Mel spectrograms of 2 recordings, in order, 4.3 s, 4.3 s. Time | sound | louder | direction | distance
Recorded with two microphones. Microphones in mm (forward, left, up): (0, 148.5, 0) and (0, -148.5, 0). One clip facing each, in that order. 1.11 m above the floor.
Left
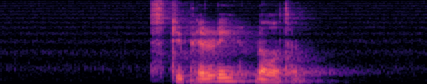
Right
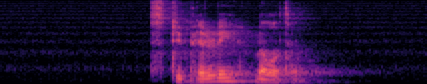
1.5 | a man speaking | left 1 dB | 10° left (ahead or behind) | 0.7 m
